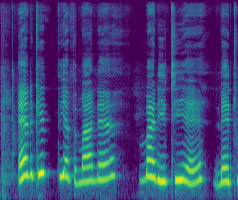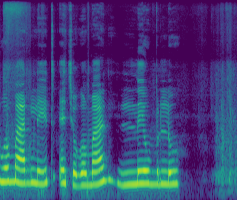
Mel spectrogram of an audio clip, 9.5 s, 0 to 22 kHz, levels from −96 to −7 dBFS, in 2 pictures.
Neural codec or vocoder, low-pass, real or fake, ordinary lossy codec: none; none; real; none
